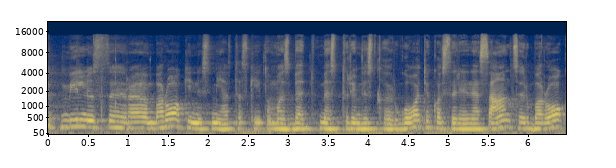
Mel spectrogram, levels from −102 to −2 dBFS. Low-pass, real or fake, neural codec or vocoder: 14.4 kHz; fake; vocoder, 44.1 kHz, 128 mel bands every 256 samples, BigVGAN v2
